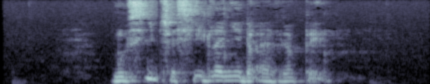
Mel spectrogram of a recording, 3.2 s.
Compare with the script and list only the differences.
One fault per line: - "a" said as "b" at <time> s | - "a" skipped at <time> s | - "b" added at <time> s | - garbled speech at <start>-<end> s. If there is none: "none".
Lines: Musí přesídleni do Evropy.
none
